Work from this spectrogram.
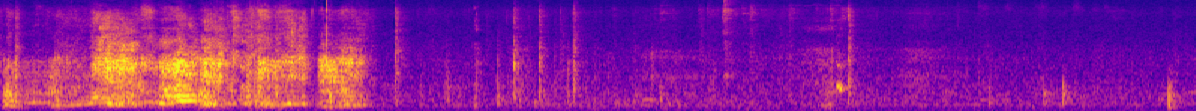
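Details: Playing English Cocker Spaniel pups indoors give a dense three-second burst of harsh growls and whimpering noise, then quieter scattered clicks and taps of movement for the rest.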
